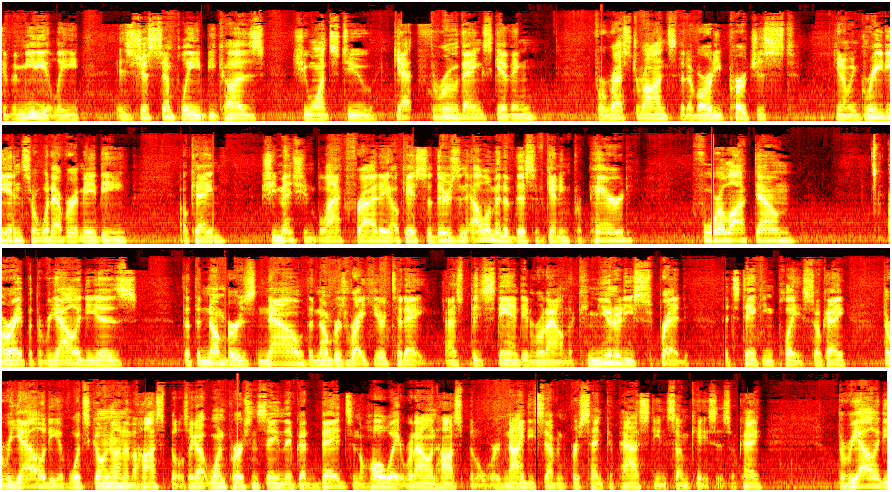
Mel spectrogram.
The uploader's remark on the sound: video that I made from my van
